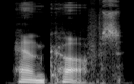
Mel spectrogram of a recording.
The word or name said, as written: handcuffs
